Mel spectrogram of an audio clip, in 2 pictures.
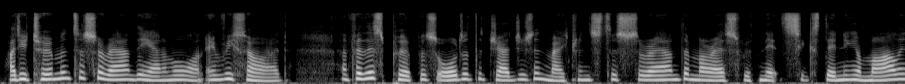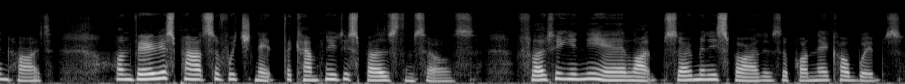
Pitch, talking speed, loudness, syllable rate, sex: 205 Hz, 165 wpm, -18 LUFS, 4.9 syllables/s, female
